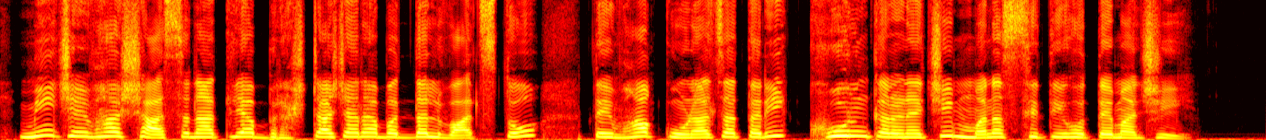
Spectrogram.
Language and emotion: Marathi, angry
